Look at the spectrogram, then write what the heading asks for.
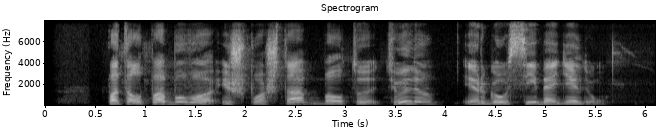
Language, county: Lithuanian, Vilnius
